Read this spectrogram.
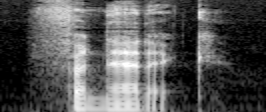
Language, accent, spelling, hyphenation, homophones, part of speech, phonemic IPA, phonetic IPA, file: English, US, phonetic, pho‧net‧ic, phenetic, adjective / noun, /fəˈnɛt.ɪk/, [fəˈnɛɾ.ɪk], En-us-phonetic.ogg
- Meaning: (adjective) 1. Relating to the sounds of spoken language 2. Relating to phones (as opposed to phonemes) 3. Relating to the spoken rather than written form of a word or name, as opposed to orthographic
